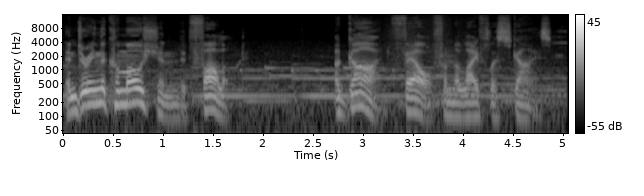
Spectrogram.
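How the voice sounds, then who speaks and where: A confident warrior of a bird people in a video game, speaks low with lively inflection. He is wry and steadfast, teasing yet assured, over a musical score. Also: normal speed, over music. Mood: earnest.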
